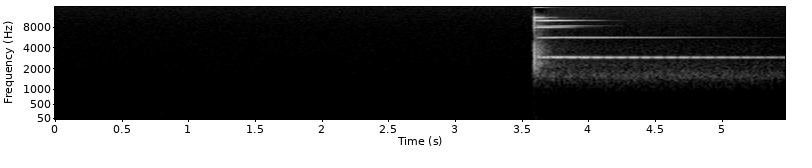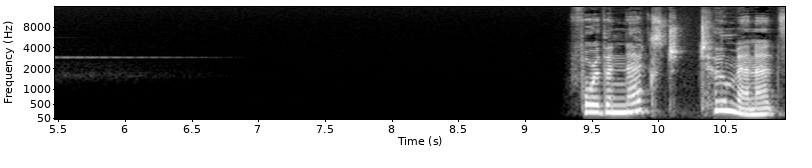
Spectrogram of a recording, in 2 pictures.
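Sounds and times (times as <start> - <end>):
meditation chime ringing: 3.6 - 6.6
speech: 9.4 - 10.9.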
